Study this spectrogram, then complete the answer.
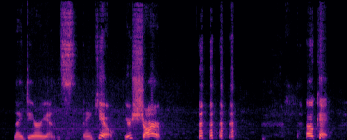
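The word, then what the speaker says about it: Cnidarians: jellyfish and allies is starts with a C but it's pronounced with an N the first part of the word is n Nigerians thank you you're sharp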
